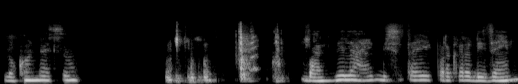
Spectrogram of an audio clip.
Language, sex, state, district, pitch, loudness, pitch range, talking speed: Marathi, male, Maharashtra, Nagpur, 190 Hz, -23 LUFS, 180-200 Hz, 90 wpm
